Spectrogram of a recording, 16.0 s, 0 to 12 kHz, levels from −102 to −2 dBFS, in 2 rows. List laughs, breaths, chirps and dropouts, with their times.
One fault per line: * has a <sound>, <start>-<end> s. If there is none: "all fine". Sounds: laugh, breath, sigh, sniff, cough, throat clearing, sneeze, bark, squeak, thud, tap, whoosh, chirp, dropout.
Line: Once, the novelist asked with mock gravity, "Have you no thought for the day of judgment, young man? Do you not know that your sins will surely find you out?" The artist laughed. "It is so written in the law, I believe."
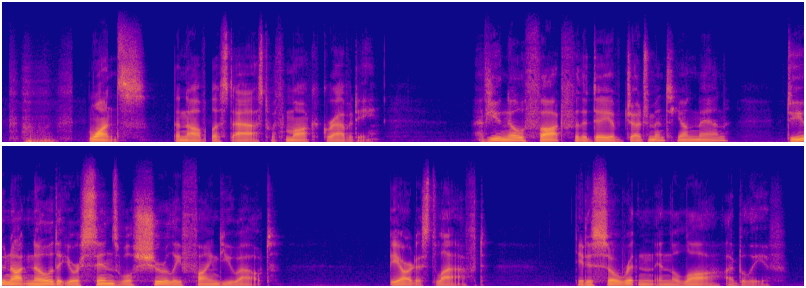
* has a breath, 0.1-0.7 s
* has a dropout, 2.0-2.1 s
